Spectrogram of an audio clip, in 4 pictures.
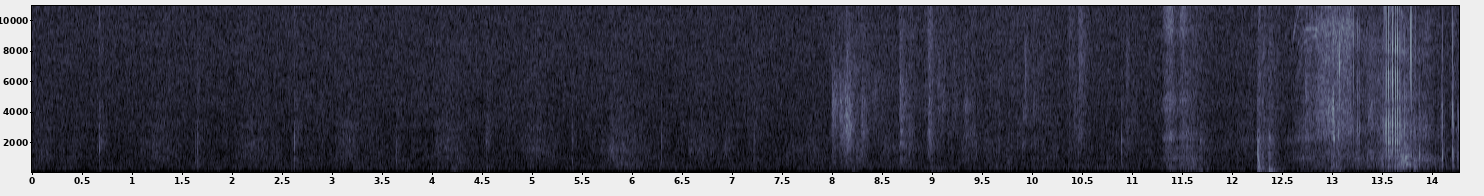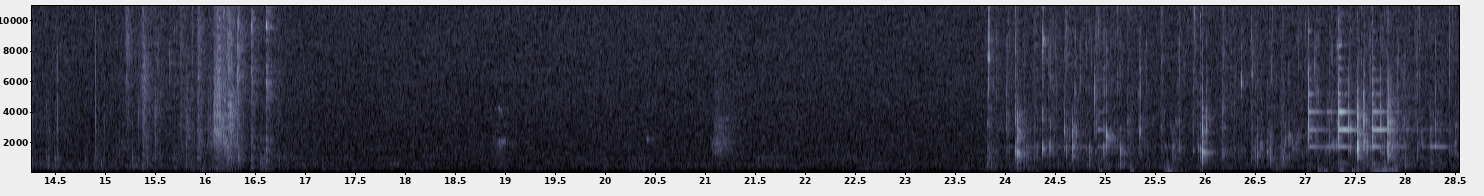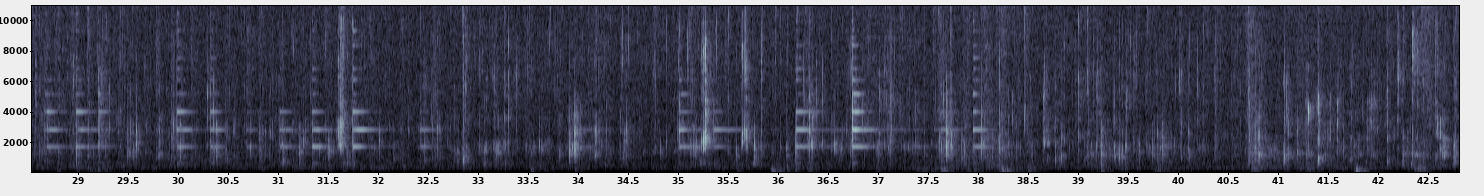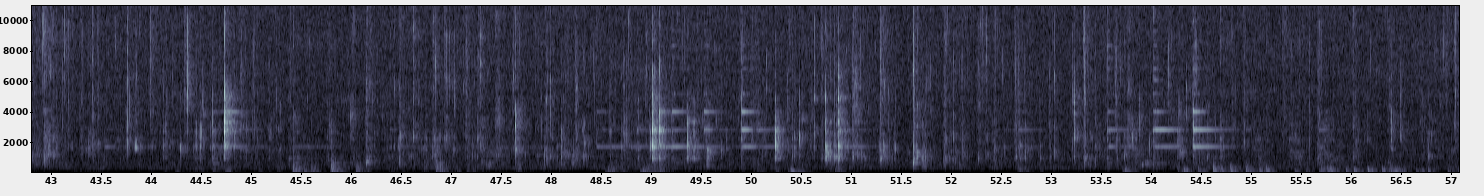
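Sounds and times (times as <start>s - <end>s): high ringing jingle: 53.6s - 55.0s.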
